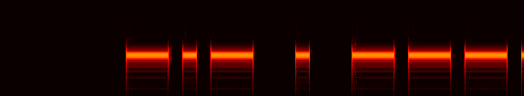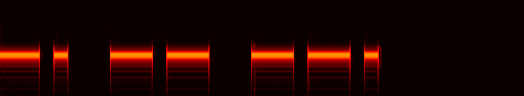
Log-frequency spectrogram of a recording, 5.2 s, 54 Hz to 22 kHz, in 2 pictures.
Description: Morse code, heard as a keyed tone, about 17 wpm, 700 Hz. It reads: KE9MG
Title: USA Call Signs - 5 Characters - Repeated 3x - 17wpm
